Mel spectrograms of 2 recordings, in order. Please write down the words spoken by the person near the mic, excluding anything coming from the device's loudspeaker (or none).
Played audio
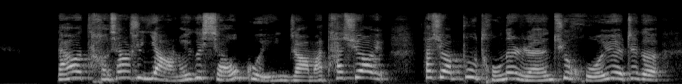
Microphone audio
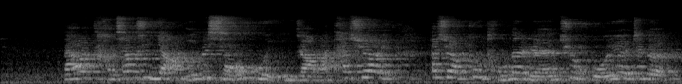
none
